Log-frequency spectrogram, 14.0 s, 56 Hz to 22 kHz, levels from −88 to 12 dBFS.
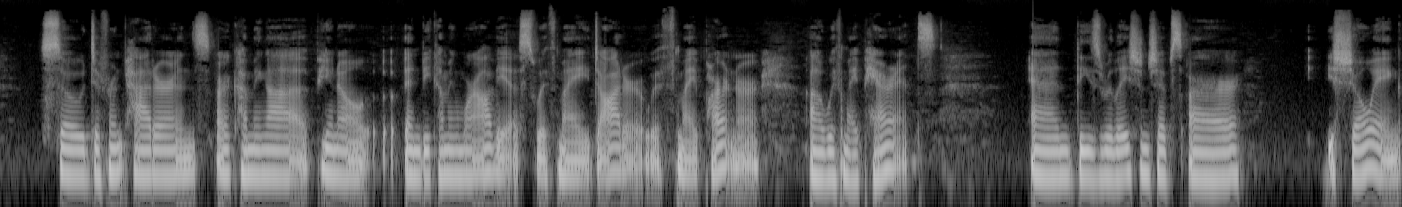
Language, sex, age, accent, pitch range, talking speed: English, female, 20-39, American, 135-155 Hz, 115 wpm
